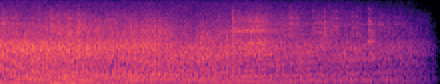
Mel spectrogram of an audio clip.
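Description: A motor's steady droning hum whose pitch slides down early on, as a passing engine does, then fades away gradually toward the end.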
